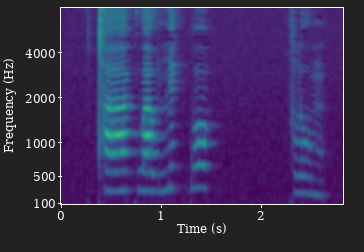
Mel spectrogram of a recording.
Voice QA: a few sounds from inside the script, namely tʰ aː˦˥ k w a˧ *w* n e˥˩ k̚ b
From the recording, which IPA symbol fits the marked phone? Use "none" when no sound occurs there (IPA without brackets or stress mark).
w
